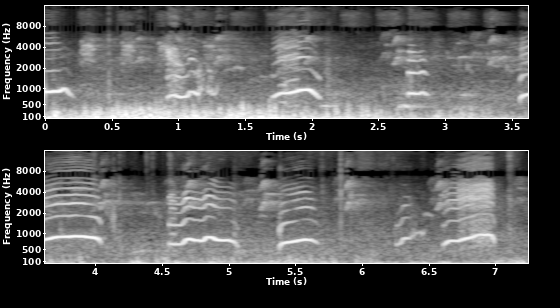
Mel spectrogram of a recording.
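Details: Young Australian magpie feeding with both parents in a front yard, uttering a series of thin arched squealing notes, some longer and drawn out, amid background rustling and light human voice.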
